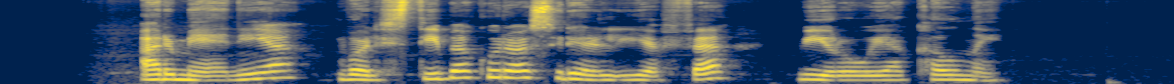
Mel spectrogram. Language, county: Lithuanian, Vilnius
